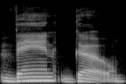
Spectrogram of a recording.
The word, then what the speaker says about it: Van Gogh: probably butchered but vincent van gogh is how it's most commonly pronounced in the u.s and what i think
